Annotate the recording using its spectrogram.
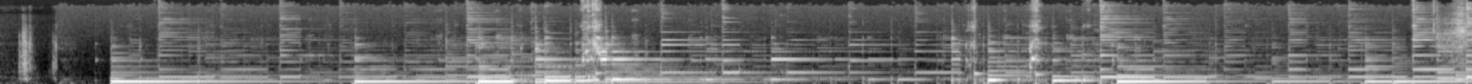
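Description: Solo acoustic guitar playing a song's intro, starting about a second in: picked notes over a ringing low bass note, with a few sharper strummed accents.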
